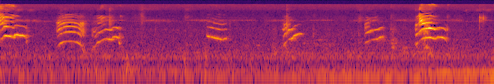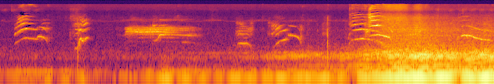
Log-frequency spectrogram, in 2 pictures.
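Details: Two-week-old kittens at milk time, mewing in short high arched cries, several overlapping in quick bursts, with a brief rustle midway and a loud low-pitched rumbling noise near the end.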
